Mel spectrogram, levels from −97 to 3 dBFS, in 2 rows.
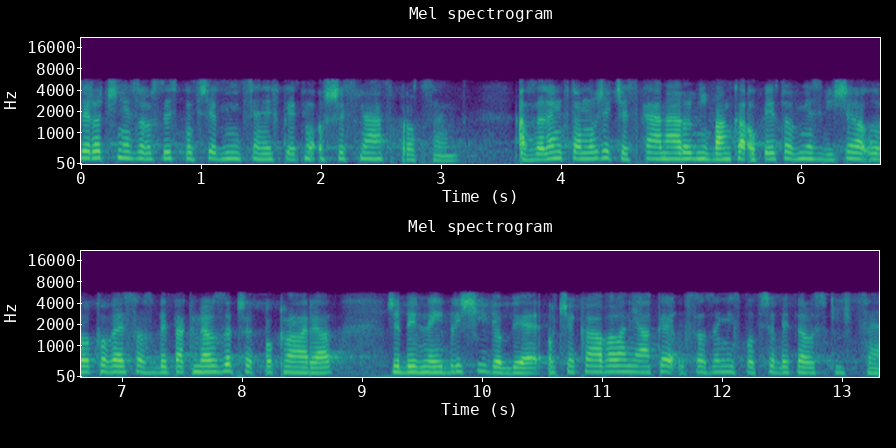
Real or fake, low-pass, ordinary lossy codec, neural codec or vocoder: fake; 5.4 kHz; Opus, 24 kbps; codec, 44.1 kHz, 2.6 kbps, SNAC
